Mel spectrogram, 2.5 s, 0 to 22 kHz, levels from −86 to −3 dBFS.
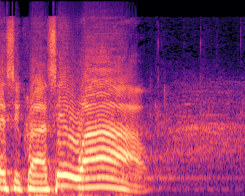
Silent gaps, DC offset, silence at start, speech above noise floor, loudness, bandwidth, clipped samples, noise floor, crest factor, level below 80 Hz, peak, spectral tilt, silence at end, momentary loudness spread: none; under 0.1%; 0 s; 24 dB; -4 LUFS; 19 kHz; 10%; -28 dBFS; 6 dB; -38 dBFS; 0 dBFS; -5 dB/octave; 0.2 s; 23 LU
